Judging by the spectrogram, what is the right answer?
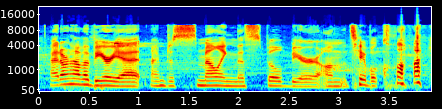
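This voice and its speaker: A woman doing live play-by-play commentary for roller derby, chatty and quick to laugh while joking with her co-host. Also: on the low side. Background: crowd at a live derby bout.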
